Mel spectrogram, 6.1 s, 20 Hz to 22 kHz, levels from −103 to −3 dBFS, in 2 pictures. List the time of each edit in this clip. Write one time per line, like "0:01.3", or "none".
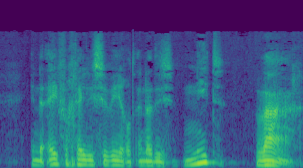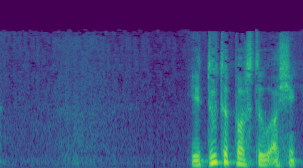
none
